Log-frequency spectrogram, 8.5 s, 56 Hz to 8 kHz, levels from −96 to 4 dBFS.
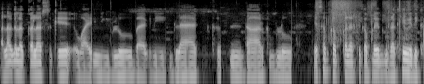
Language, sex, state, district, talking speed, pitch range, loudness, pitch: Hindi, male, Chhattisgarh, Korba, 125 wpm, 95-105 Hz, -28 LUFS, 95 Hz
